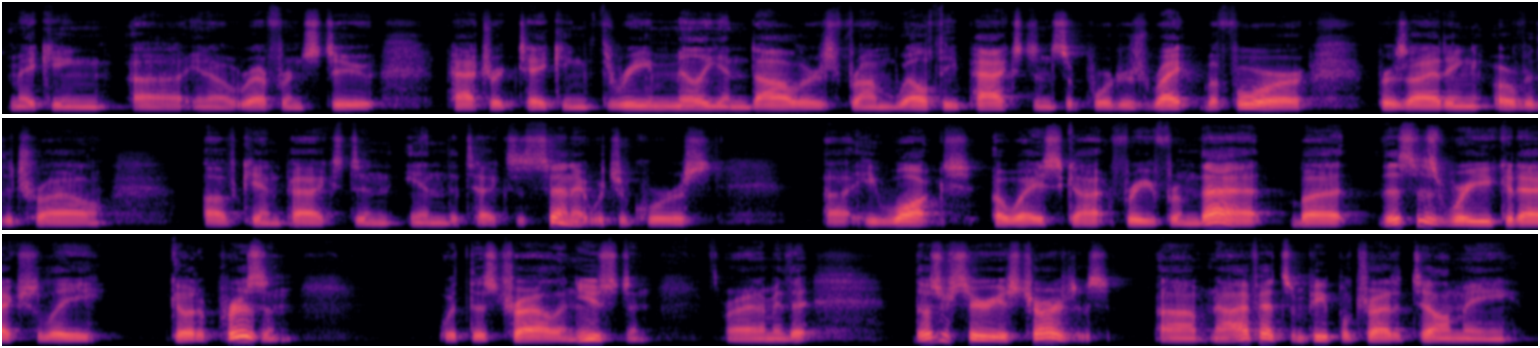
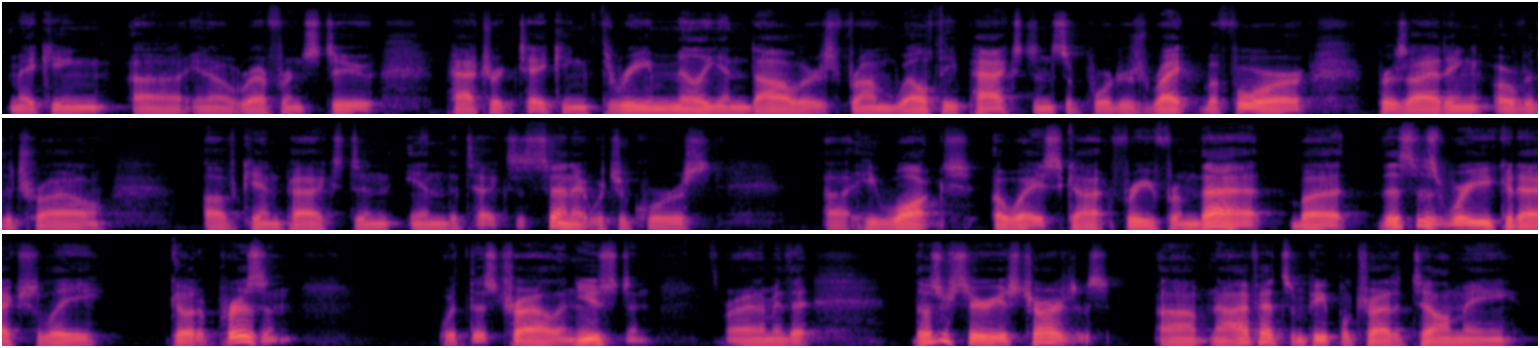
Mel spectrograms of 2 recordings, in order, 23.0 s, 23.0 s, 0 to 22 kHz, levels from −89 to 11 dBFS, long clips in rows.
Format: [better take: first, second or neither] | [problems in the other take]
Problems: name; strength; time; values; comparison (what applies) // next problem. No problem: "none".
second | thin; somewhat; fading below 300 Hz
